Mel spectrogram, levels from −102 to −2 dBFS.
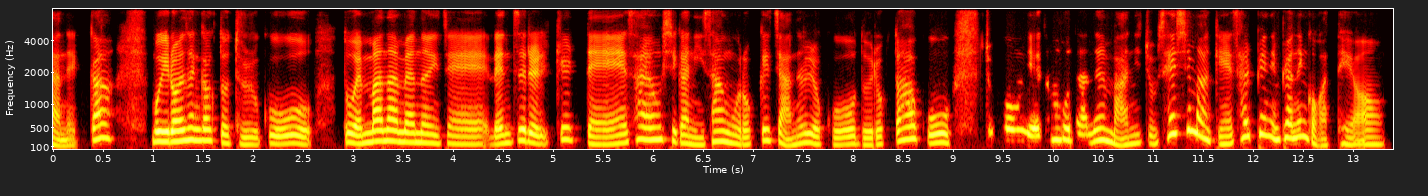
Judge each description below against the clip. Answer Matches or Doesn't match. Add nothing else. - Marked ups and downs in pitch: Matches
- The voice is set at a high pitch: Matches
